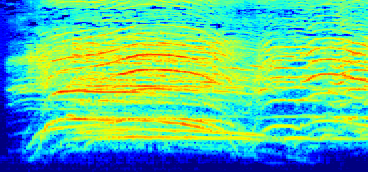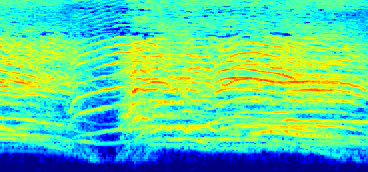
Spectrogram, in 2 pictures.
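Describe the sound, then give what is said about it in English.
A large crowd cheers and chants together, many voices overlapping in a loud, sustained roar that dips briefly twice and then surges back up. “More cheers and chanting broke out.”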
